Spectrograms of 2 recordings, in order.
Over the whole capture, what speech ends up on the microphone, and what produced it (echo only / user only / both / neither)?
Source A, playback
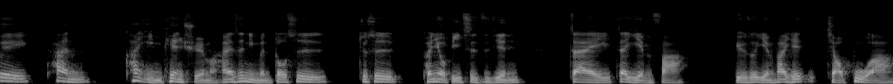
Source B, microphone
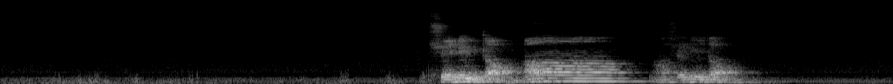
user only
